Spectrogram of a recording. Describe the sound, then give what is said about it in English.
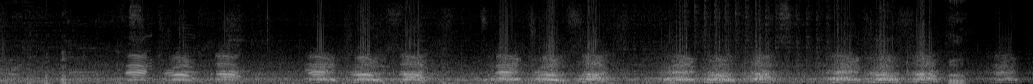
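A large stadium crowd of fans at a game chants angrily in unison, "Metro sucks!", a loud, rhythmic repeated phrase rising and falling in steady bursts over a constant roar of many voices, reacting to an announcement that the last Metro train was about to leave. “First, let's listen to how the fans reacted during the game to the announcement that the last train was about to leave.”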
